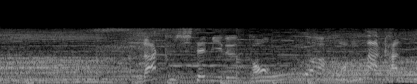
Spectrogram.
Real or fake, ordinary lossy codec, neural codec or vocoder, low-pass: real; AAC, 32 kbps; none; 5.4 kHz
